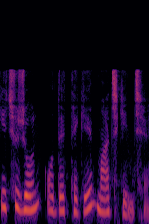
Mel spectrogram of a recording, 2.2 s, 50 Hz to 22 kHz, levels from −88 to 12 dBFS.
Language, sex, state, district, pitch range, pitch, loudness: Bengali, female, West Bengal, Kolkata, 220-260 Hz, 235 Hz, -36 LUFS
